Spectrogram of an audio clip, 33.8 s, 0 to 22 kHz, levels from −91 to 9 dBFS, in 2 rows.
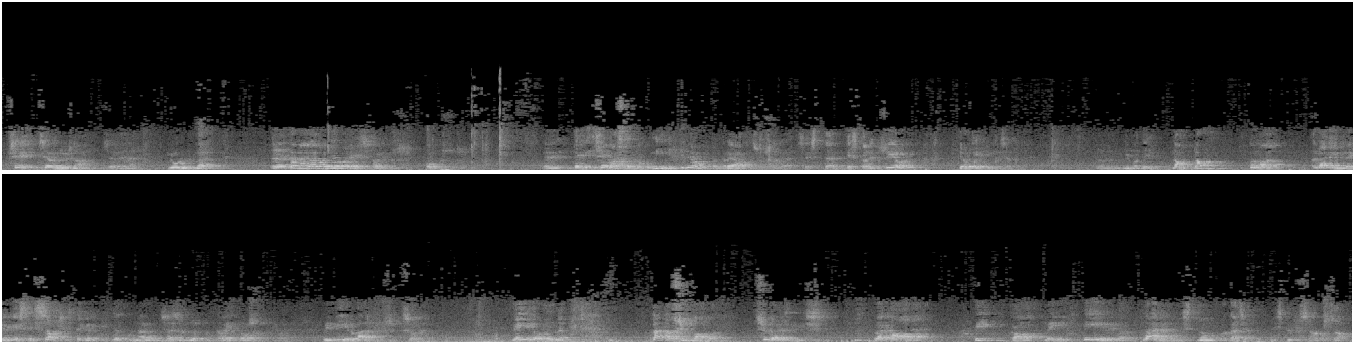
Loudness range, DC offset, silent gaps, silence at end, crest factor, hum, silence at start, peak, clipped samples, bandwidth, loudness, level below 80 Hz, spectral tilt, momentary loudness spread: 4 LU; under 0.1%; none; 0 s; 16 dB; none; 0 s; -4 dBFS; under 0.1%; 12 kHz; -20 LUFS; -38 dBFS; -6 dB/octave; 14 LU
